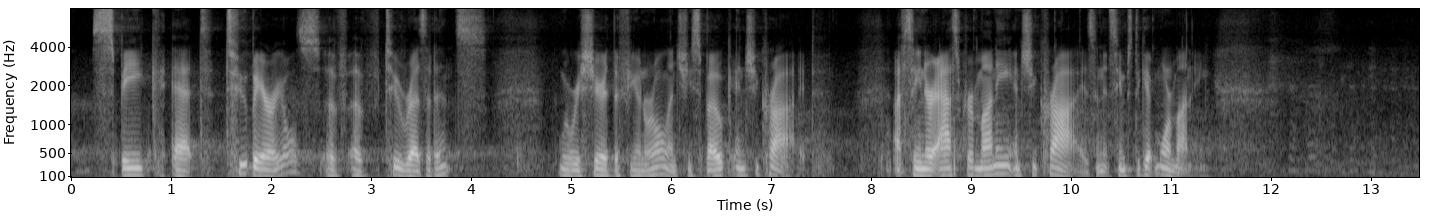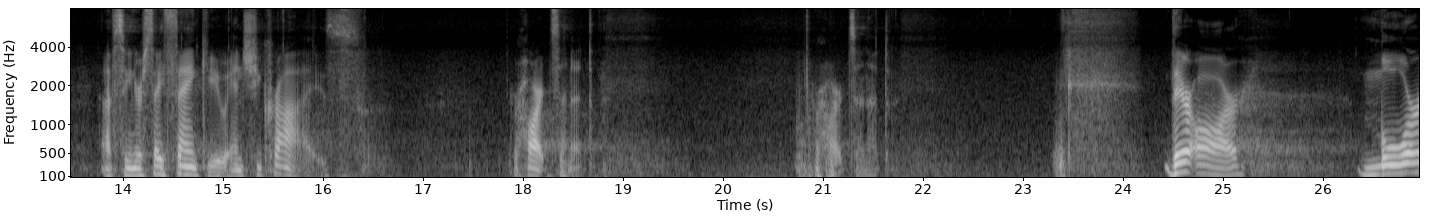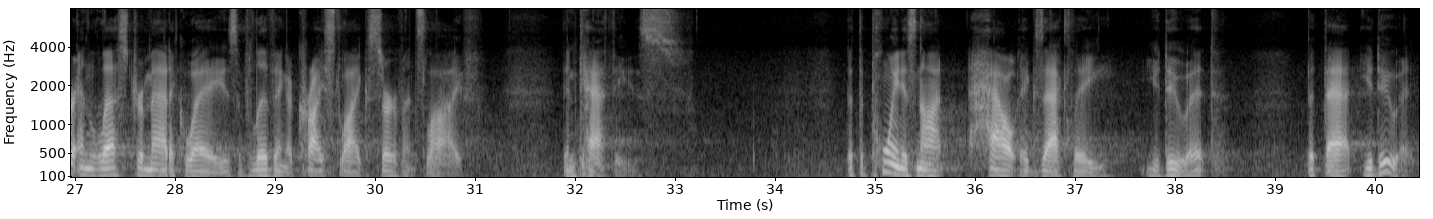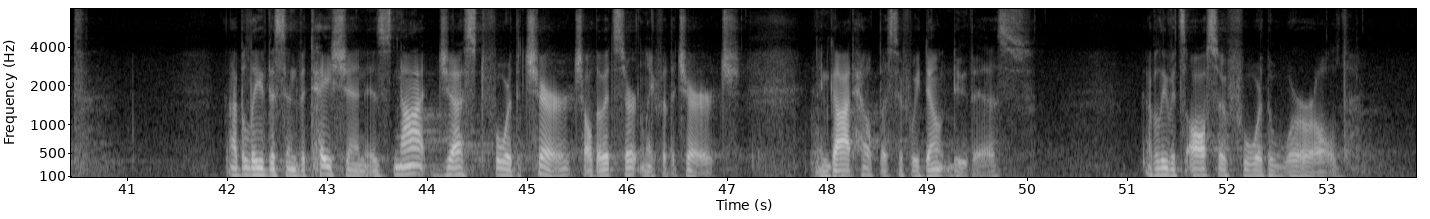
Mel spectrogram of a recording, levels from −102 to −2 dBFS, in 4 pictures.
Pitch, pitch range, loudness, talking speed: 110 Hz, 100-125 Hz, -34 LUFS, 130 wpm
